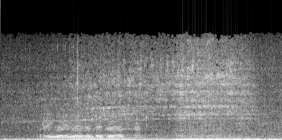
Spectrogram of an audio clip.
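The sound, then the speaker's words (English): The engine of a rickety police pickup truck rumbles steadily as it drives through the streets of a neighborhood called Iberia, a low droning hum that swells slightly louder toward the end, with a faint voice briefly audible early on. “From a rickety pickup truck, … surveys a neighborhood called Iberia”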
